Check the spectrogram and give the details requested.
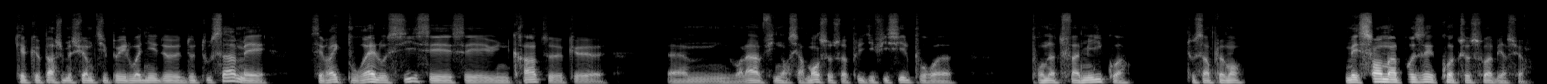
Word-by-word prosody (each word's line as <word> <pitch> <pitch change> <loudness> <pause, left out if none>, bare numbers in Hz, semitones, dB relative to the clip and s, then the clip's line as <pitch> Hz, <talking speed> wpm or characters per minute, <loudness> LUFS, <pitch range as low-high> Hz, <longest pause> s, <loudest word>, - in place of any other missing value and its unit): quelque 95 -3 -1
part, 100 -3 +1
je 95 - -5
me 95 - 0
suis 85 - -1
un 95 - +2
petit 90 +1 -6
peu 95 +2 -2
éloigné 95 +1 +1
de 90 0 0
de 95 +3 -3
tout 95 +2 -9
ça, 155 - +2
mais 85 - +1 0.4
c'est 100 - -3
vrai 105 +4 +3
que - - -18
pour 95 +4 0
elle 120 -4 +7
aussi, 115 +8 -2
c'est 90 -8 -1
c'est 85 -1 -3
une 80 0 -4
crainte 105 -7 -1
que, 80 -1 -5 0.6
hem, 75 -2 -7
voilà, 80 +7 0
financièrement, 85 +4 -2
ce 90 - -5
soit 85 -1 -5
plus 90 - -6
difficile 90 +3 -4
pour, 80 -2 -4
heu, 75 - -4 0.8
pour 90 +2 -2
notre 90 -1 0
famille 100 +6 +3
quoi, 80 -6 -4 0.5
tout - - -11
simplement, 90 0 -1 1.0
mais 105 - +8
sans 130 +4 +8
m'imposer 110 0 +6
quoi 110 -4 +3
que - - -11
ce 100 - 0
soit 90 -1 0
bien 80 -1 -5
sûr. - - -11
90 Hz, 190 wpm, -23 LUFS, 85-100 Hz, 1.0 s, mais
